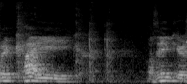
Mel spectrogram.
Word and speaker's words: caique: It was called a caique. I think you spell it C-A-I-Q-U-E.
